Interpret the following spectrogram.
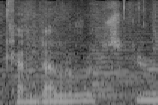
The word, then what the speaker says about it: Candela Obscura: they had Candela obscura Candela obscura is how you pronounced it yeah um but yeah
